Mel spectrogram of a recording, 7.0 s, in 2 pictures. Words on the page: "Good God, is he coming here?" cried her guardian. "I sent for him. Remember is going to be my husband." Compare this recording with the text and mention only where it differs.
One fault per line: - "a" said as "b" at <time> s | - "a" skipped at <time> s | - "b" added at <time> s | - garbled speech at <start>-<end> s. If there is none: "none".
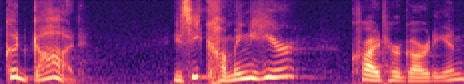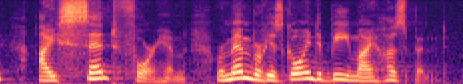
none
